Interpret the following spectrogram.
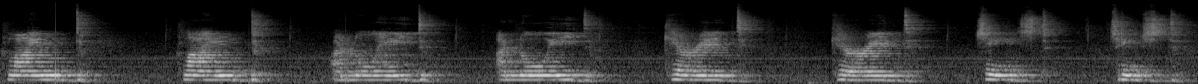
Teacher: So as you notice here, the b, the y, the e, and then the j, they are voiced. They are vibrating. So you have to pronounce the ed as d.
